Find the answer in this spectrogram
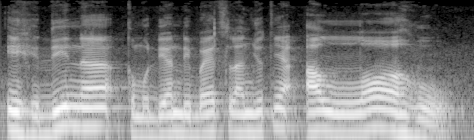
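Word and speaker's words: اهدنا: Kemudian yang selanjutnya adalah wa hamzah, ya, wa hamza alhamdu a'udhu ihdina, Ya, di sini yang diperingatkan oleh Al-Imam Ibnu Al-Jazari itu adalah pada huruf hamzah, ya, pada huruf hamzah pada kata alhamdu, a'udzu, ihdina, kemudian di bait selanjutnya Allahu.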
